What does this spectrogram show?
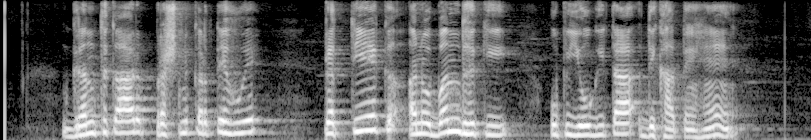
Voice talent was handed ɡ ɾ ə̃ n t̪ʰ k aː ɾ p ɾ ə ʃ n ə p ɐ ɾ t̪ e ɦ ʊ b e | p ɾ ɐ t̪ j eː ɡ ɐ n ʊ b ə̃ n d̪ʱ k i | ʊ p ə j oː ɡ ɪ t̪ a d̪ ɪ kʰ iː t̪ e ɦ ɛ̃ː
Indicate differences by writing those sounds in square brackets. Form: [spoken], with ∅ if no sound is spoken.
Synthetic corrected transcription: ɡ ɾ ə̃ n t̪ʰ k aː ɾ p ɾ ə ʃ n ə [k] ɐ ɾ t̪ e ɦ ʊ [∅] e | p ɾ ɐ t̪ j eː [k] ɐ n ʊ b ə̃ n d̪ʱ k i | ʊ p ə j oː ɡ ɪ t̪ a d̪ ɪ kʰ [aː] t̪ e ɦ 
